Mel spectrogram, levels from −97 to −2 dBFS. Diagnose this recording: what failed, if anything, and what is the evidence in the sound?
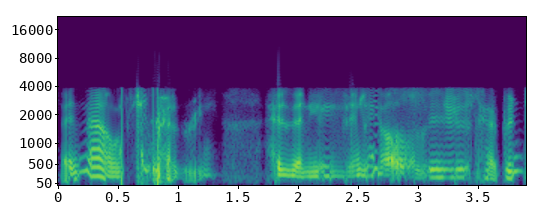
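The whole clip has gone through the Codec 2 vocoder, so the failure is at the codec stage. The speech is robotic and buzzy from start to finish, and the damage is heavy, which fits the 2.4 kbit/s mode. Codec 2 never keeps the waveform. It sends only pitch, voicing, level and a rough spectral envelope, and then the decoder rebuilds the voice from sine waves. That's why everything has that synthetic, hollow-edged quality.

On top of that there are bit errors on the digital voice radio link, in two bursts, from 0.50 to 0.92 s and from 2.44 to 2.70 s. In both places the synthetic voice jumps in pitch, level and tone colour, breaking into warbly, bleepy gibberish. At this bitrate every bit steers a whole frame's parameters, so corrupted bits scramble the resynthesis outright. The first burst sounds like around 18 frames hit at a fairly high error rate, and the second like about 10 frames at a somewhat lower one.

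From 2.17 to 3.42 s the sound turns suddenly roomy and hollow, with less low end, and then snaps back. The level barely changes, but room noise comes up to roughly 25 dB below the speech. This is likely a switch to a distant microphone, meaning the recording fell back to a mic further from the talker, which puts the failure in the capture stage. The abrupt change in both directions is the giveaway.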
